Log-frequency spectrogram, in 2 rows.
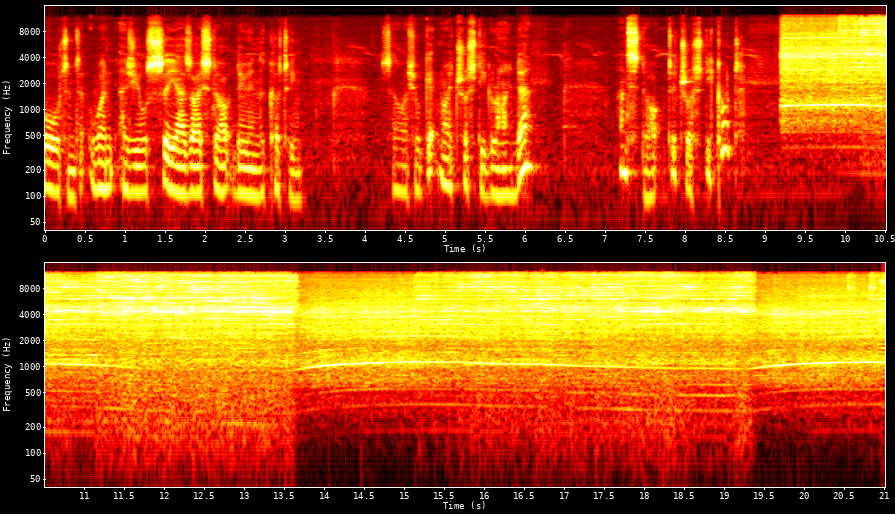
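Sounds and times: angle grinder cutting steel pipe: 9.2s - 21.0s.

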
